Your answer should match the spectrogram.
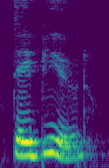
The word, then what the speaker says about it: debuted: used in American English you don't say the T debuted which means to be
